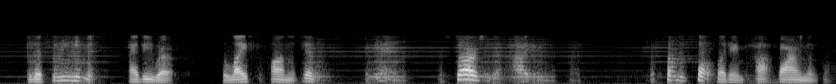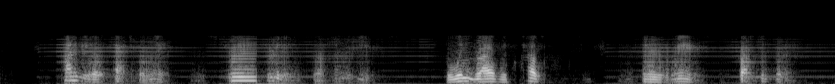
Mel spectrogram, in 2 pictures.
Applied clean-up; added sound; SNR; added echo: neural separator model SepFormer WHAMR!.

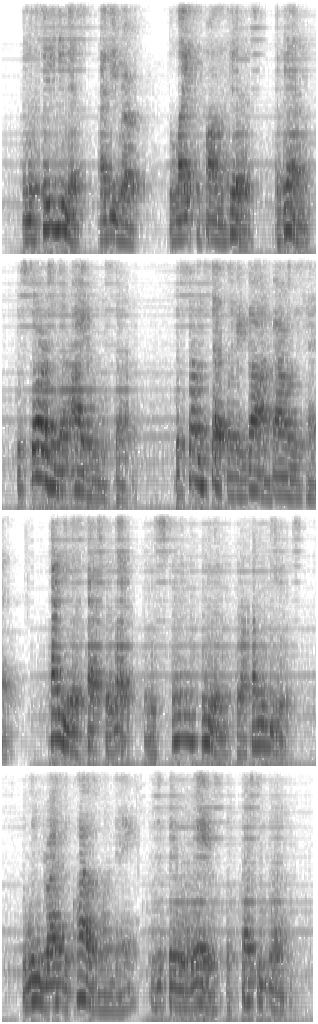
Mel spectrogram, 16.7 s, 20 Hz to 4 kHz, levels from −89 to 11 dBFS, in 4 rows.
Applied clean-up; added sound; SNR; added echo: neural separator model SepFormer DNS4.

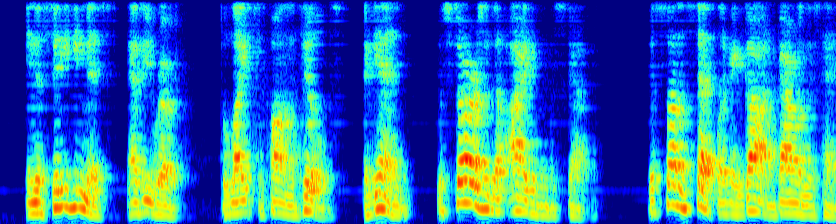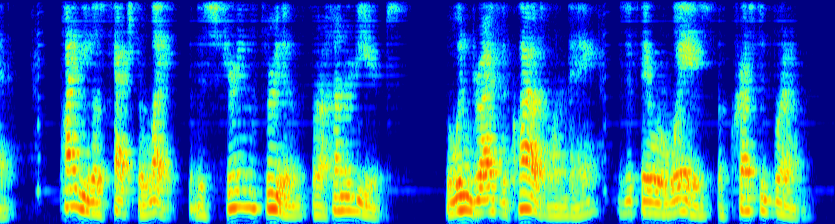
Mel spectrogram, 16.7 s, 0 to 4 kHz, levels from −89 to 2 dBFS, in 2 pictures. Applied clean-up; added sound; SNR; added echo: neural mask model DeepFilterNet 3.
